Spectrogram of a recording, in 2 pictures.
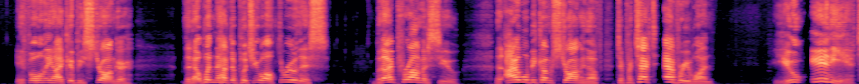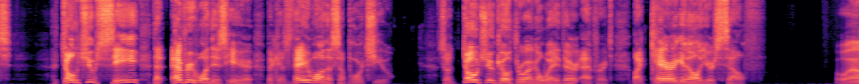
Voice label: Animation Samples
